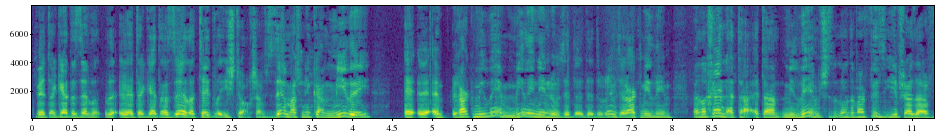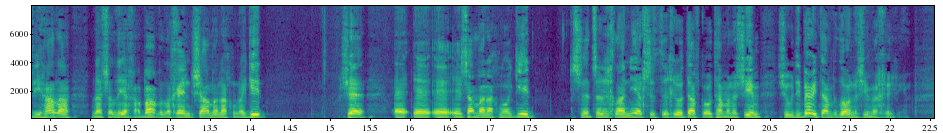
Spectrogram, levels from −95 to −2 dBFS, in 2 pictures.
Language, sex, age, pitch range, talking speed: Hebrew, male, 30-49, 125-175 Hz, 140 wpm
